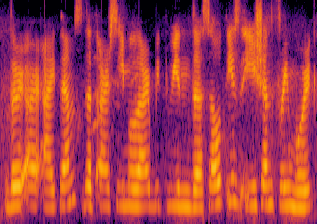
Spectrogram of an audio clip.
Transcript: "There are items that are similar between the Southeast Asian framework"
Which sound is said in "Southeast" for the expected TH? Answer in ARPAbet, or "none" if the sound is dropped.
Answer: T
